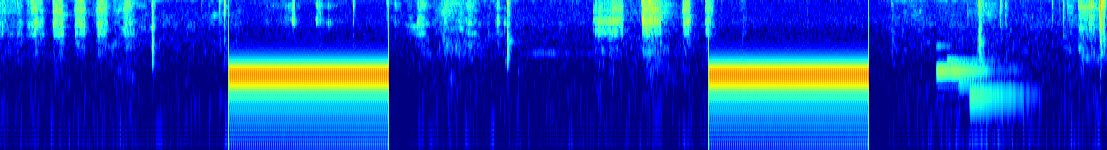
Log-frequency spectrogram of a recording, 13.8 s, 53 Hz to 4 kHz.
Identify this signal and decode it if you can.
Ringback tone (North America), 440 + 480 Hz.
